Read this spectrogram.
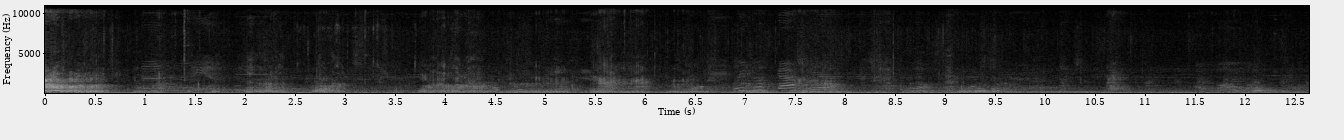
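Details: Ibizan hound puppy Jasper meeting other dogs at Piedmont Park; short dog vocal bursts, whimpers and barks come in irregular bouts over steady low outdoor rumble, with people talking nearby.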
